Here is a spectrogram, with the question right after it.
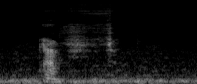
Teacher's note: First, the sound comes from the back of my throat, and then I put my top teeth over my bottom lip.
